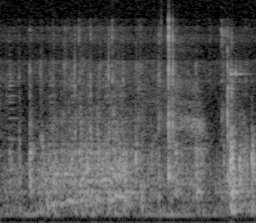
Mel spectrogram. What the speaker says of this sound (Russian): И вот мы перестрачиваем и тоже ставим закрепку.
